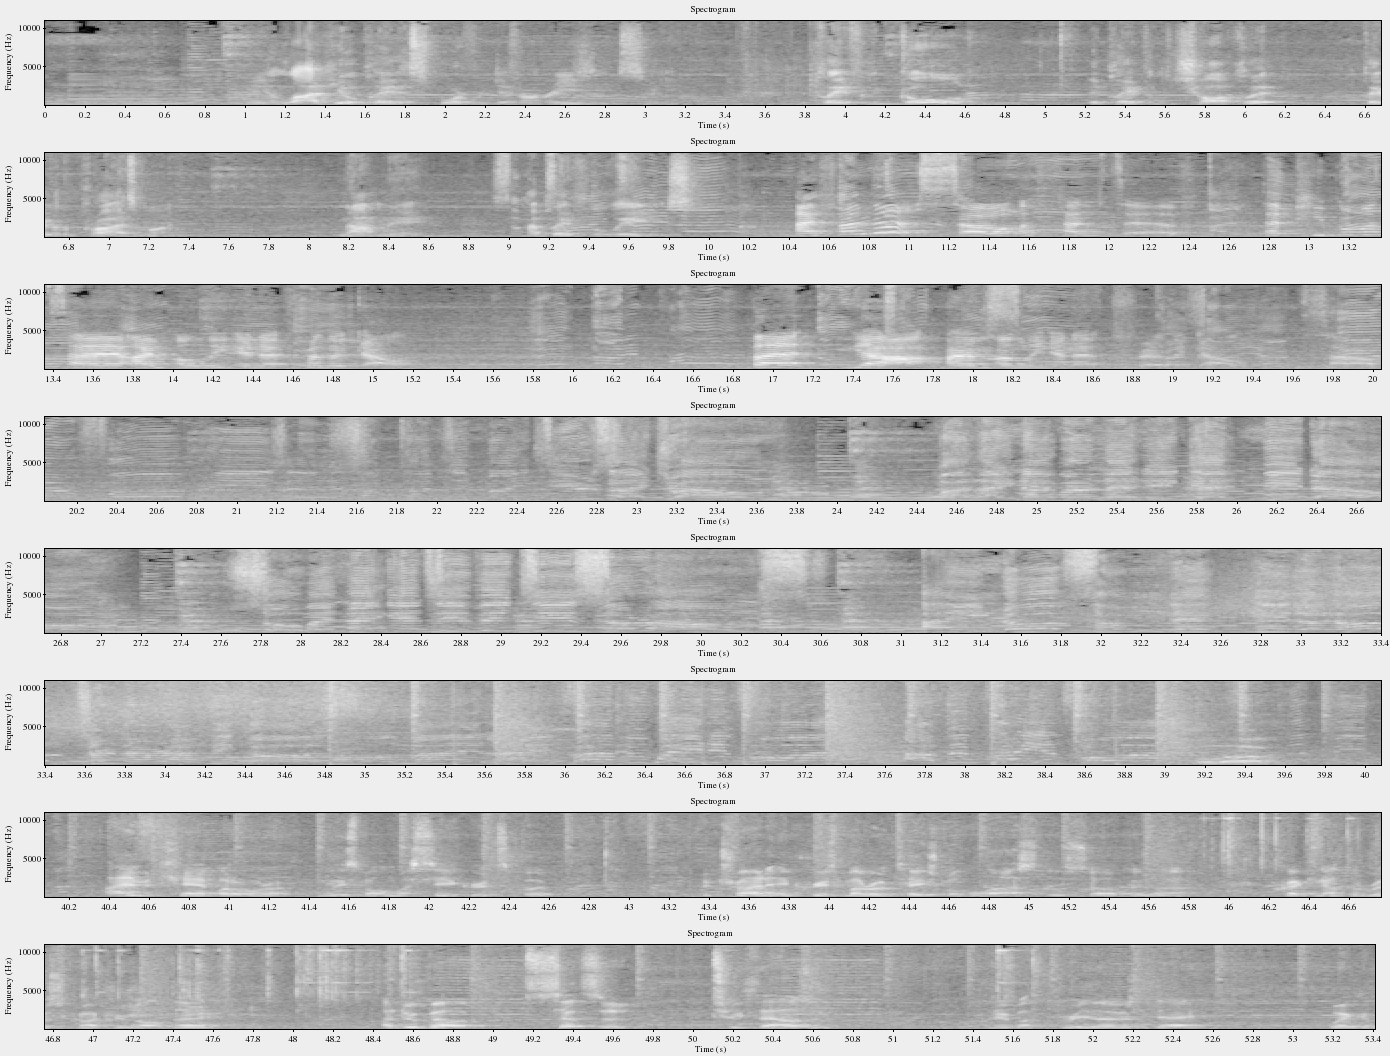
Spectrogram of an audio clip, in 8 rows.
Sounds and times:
Music: 0.0s - 53.4s.

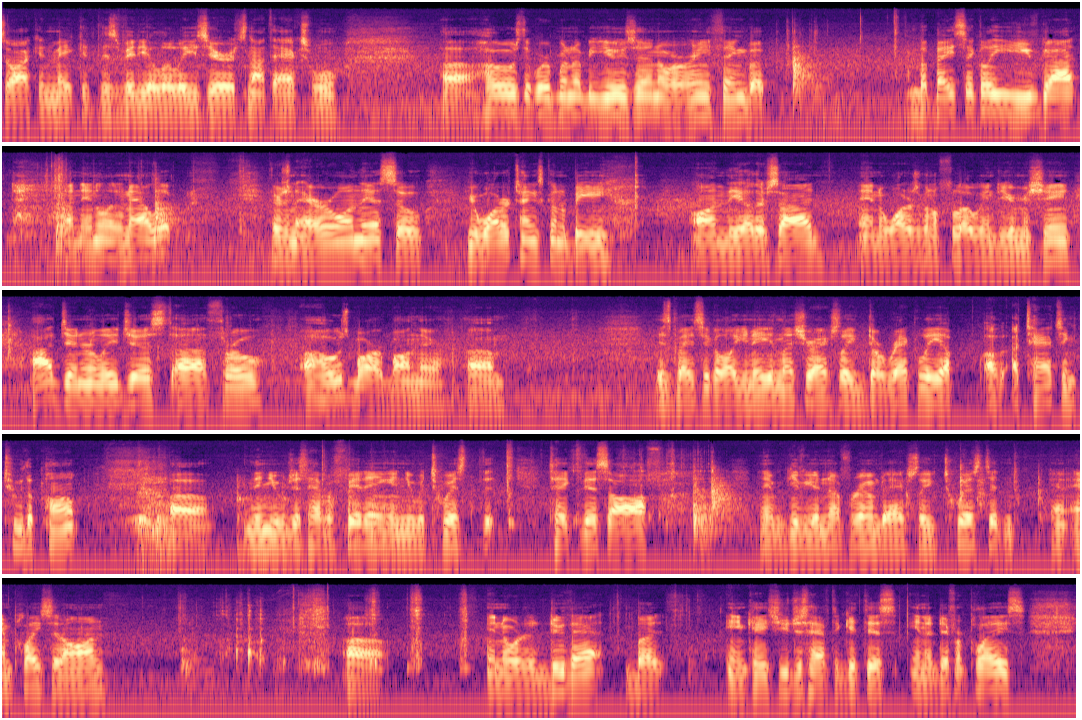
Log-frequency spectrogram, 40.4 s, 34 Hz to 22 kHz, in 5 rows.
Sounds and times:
Speech: 0.0s - 2.5s, 3.3s - 5.8s, 6.8s - 9.4s, 10.1s - 12.7s, 13.3s - 20.0s, 21.1s - 24.8s, 25.5s - 29.2s, 29.9s - 33.2s, 34.9s - 35.2s, 36.0s - 40.0s.

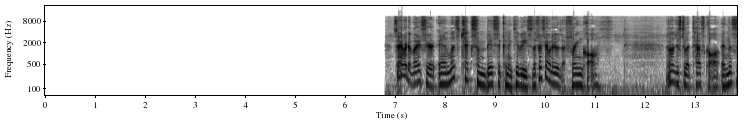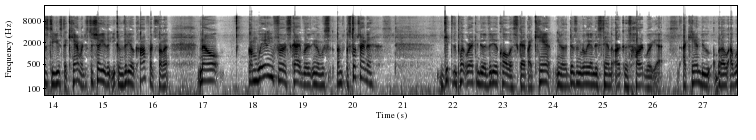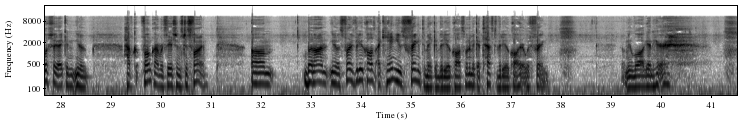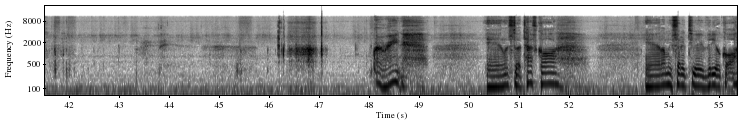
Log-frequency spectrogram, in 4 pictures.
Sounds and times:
Speech: 7.0s - 11.3s, 12.4s - 20.6s, 21.7s - 28.6s, 29.3s - 31.0s, 31.8s - 37.8s, 39.2s - 40.4s, 48.0s - 49.0s, 50.3s - 52.0s, 53.5s - 55.3s.

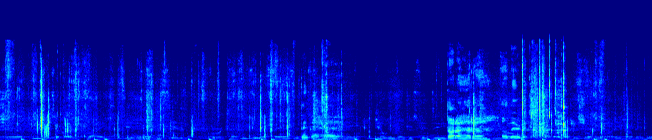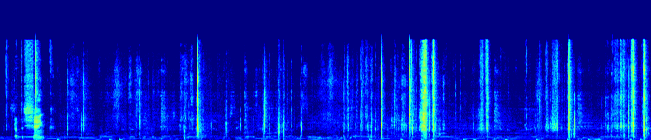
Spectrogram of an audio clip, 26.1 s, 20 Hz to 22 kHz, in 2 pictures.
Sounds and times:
Music: 0.0s - 26.0s
Speech: 6.0s - 7.0s, 8.8s - 10.8s, 13.2s - 14.1s.

